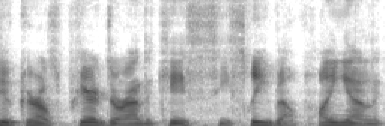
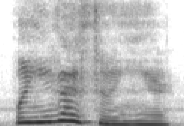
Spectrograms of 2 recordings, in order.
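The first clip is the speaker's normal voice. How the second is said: high, loud put-on innocence; falsely bright question; fake cheer; 13 semitones higher, 8 dB louder than usual. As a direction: act casual but overdo it.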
